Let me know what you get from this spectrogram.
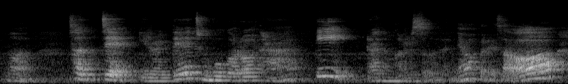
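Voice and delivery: ordinary delivery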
